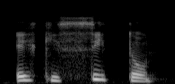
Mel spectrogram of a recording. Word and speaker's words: exquisito: No espanhol não tem a sonoridade de Z nas palavras do espanhol. Onde você encontrar a letra Z, pronuncia com som de S. E onde tiver S, pronuncia com som de S. Então, a palavra em espanhol é exquisito.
